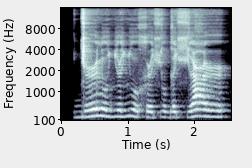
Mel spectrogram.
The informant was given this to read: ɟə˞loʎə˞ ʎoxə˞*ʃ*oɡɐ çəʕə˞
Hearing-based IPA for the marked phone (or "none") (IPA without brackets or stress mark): ç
